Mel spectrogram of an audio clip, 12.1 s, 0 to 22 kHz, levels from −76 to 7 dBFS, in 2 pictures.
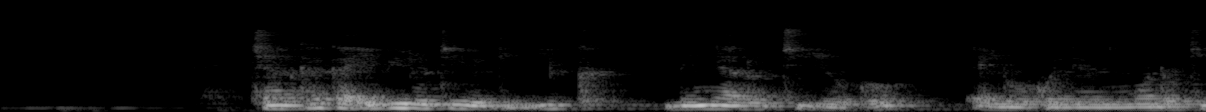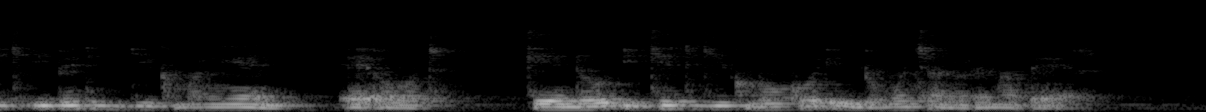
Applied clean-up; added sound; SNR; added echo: none; none; none; reverberation time 0.6 s.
